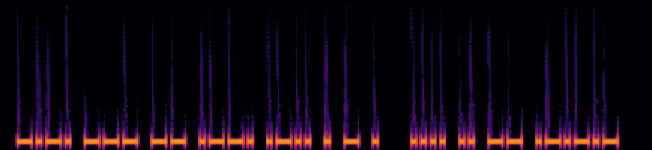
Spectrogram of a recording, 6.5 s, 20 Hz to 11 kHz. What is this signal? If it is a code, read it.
Morse code, heard as a keyed tone, about 25 wpm, 700 Hz. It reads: COMPLETE HIM.
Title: Sentences from Top 1000 Words - Review Part 2 - 25wpm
